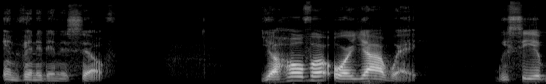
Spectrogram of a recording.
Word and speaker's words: Yahweh: the god of israel jehovah is a modern mispro pronunciation of the hebrews word resulting from combining the consonants of the name they have here j h v h which in the tetragrammaton it was y h w h with the vows of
